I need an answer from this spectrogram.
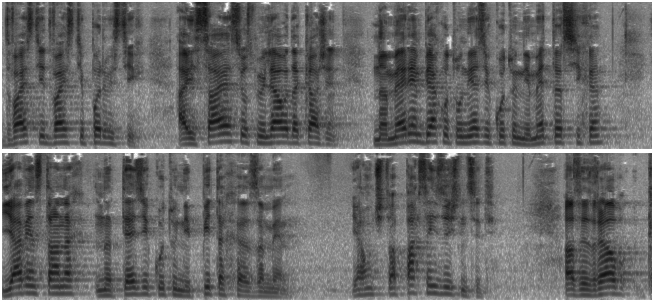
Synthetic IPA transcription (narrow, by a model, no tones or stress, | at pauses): d̪vajsɛ̥t̪id̪vajsɛ̥t̪ipɤɾvist̪ḭx | ɐisajəsɛosmɛlʲavɐd̪ɐkaʒɛ | nɐmɛɾɛnbjaxot̪onɛzikʊit̪ʊnɛmɛt̪ɤɾsixə | javɛnst̪anəxnɐt̪ɛzikʊit̪ʊnɛpit̪əxəzɐmɛ̰n | javnot͡ʃɛ̥t̪ovapaksɐizlit͡ʃnit̪sit̪ɛ̥ | ɐzɐizɾaɛlˠv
